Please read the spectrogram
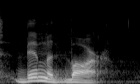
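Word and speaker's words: bimidbar (בְּמִדְבַּר): In the Hebrew, the Texas pronunciation is bimidbar, and that means in the wilderness.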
